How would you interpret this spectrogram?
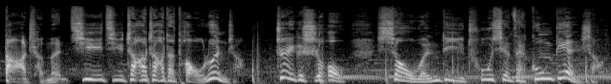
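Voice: medium pitch, big pitch swings, normal speed, over music. A playful, exaggerated storyteller host narrating a scripted history tale for children.

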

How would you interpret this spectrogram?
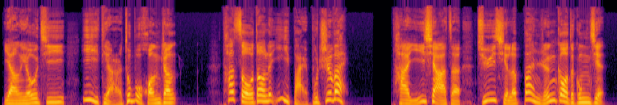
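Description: A man narrating a children's story in an expressive, animated way. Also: fairly high pitch, normal speed, dry recording, clean studio sound.

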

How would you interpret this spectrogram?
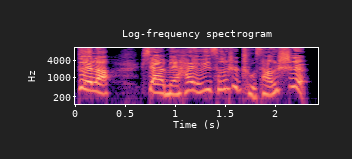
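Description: A woman's voice: extremely high pitch, animated, fairly quick, pushed and bright, dry recording, studio quality, heavily acted. A woman voicing a kind, modest young beaver in a children's audio story, speaking in a friendly, patient way. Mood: proud.

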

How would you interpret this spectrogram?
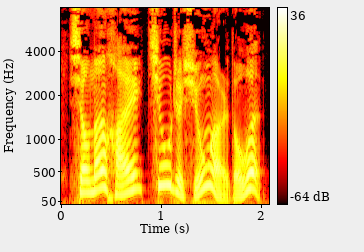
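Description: A man tells a children's story, his pitch leaping widely through every phrase. The sound is close and dry, with no room around it. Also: normal speed, no echo. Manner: animated, expressive.

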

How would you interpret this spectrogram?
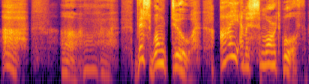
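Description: Storybook big bad wolf, woman voicing, scheming and smug, slow husky delivery, dry close sound. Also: deep voice, huge pitch swings, no echo, exaggerated voice. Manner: gloating, cackling, exaggerated. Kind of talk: storybook audio acting.

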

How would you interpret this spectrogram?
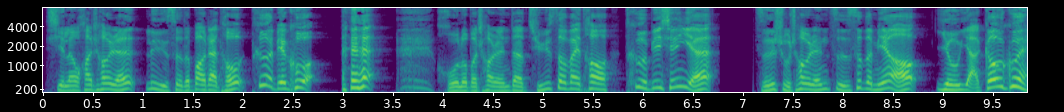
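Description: A man's voice: sits high, animated, moderate pace, dry recording, studio quality. A man voicing shy, wistful Mr. Flour. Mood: shy hopeful. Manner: soft, wistful, sighing. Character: gentle shy male flour character. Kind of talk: children's audio story acting.

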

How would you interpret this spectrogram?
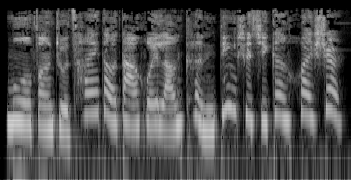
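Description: A woman's voice: high voice, animated, moderate pace, dry recording, clean studio sound. Woman reading a children's story.

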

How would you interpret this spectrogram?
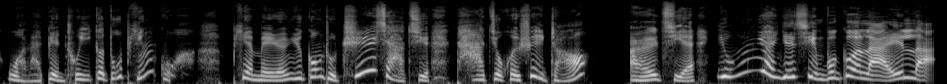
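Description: A woman voicing a scheming old female sea witch in a children's audio story, with a sly, creaky old-lady manner. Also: medium pitch, sing-song, takes it slowly, no echo, studio quality, heavily acted. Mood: gloating.

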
